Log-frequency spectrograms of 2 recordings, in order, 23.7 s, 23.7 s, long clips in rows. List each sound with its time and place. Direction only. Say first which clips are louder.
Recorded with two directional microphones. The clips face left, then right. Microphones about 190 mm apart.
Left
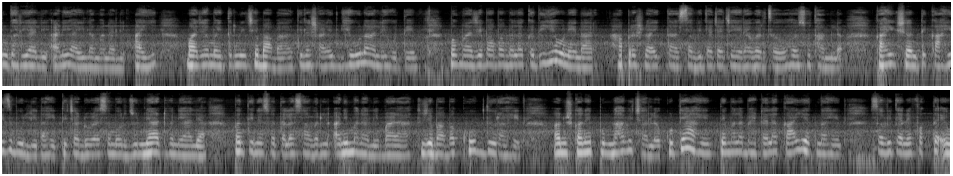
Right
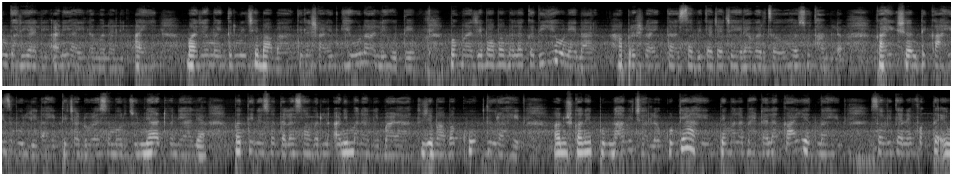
0.1 s a woman's voice: left 8 dB; 45° left (ahead or behind)
22.8 s a woman's voice: left 7 dB; 45° left (ahead or behind)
